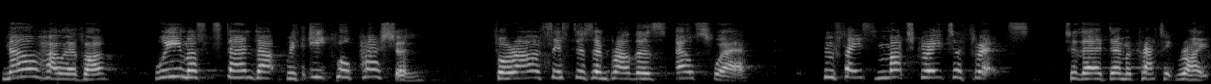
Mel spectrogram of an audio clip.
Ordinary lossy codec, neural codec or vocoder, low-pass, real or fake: none; codec, 44.1 kHz, 2.6 kbps, SNAC; 7.2 kHz; fake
